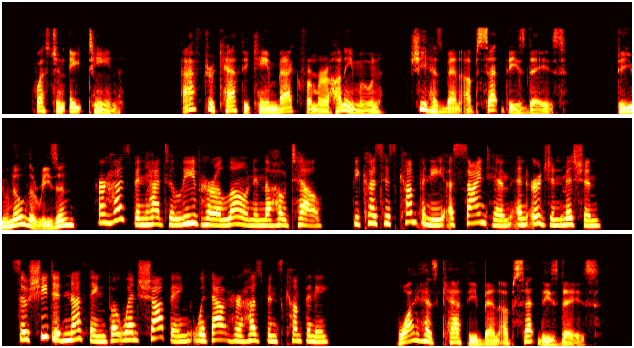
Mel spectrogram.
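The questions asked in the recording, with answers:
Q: Why has Kathy been upset these days?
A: Her husband left her alone at the hotel on their honeymoon for an urgent work mission.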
